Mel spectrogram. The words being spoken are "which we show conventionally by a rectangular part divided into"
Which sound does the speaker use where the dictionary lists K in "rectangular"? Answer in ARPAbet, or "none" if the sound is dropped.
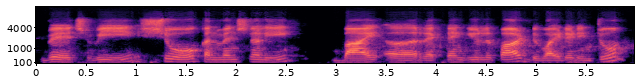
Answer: K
